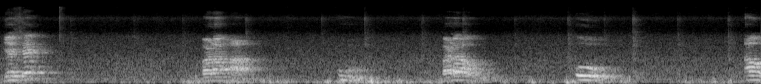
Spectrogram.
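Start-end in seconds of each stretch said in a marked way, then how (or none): 2.0-7.6 isolated back vowels बड़ा आ, उ, ओ, औ with pauses between; vowel demo. Shown as a demonstration. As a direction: say आ उ ओ औ slowly one after another. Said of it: "ये चारों आप बोलेंगे".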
